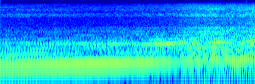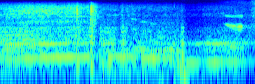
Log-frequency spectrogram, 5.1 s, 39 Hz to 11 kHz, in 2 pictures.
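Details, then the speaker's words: Hyundai Genesis Coupe on dyno at 30 psi boost: pitch rises under load, then ragged flutter on throttle lift as air surges back into the turbo; blow-off valve inoperative because its intake manifold port is clogged or blocked. "you can hear the car making that noise which is kind of like the air surging back into the turbo um so we didn't have a functioning blow-off valve"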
